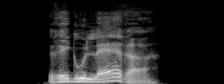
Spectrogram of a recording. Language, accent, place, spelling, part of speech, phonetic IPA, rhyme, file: German, Germany, Berlin, regulärer, adjective, [ʁeɡuˈlɛːʁɐ], -ɛːʁɐ, De-regulärer.ogg
- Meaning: 1. comparative degree of regulär 2. inflection of regulär: strong/mixed nominative masculine singular 3. inflection of regulär: strong genitive/dative feminine singular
